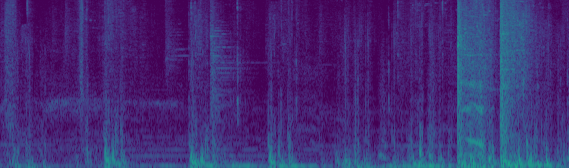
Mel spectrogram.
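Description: Gunfire and combat in a Mount and Blade: Warband castle siege: repeated dull thuds and impacts with irregular shot-like bursts over a continuous battle din, moderately loud, no talk.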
